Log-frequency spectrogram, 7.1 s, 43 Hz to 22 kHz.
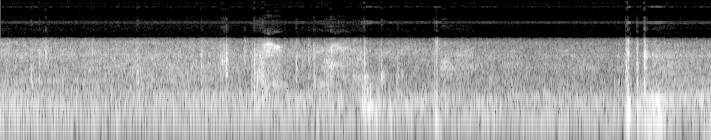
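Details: BMW 325i E46: quiet, uneven idle broken by irregular pops of varying loudness, a rough idle with misfire-like popping.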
